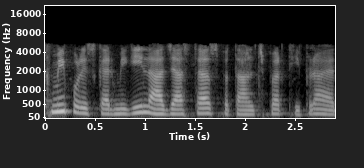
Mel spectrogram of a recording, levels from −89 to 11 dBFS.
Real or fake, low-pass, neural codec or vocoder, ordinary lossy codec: fake; 5.4 kHz; codec, 24 kHz, 0.9 kbps, WavTokenizer, medium speech release version 1; none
